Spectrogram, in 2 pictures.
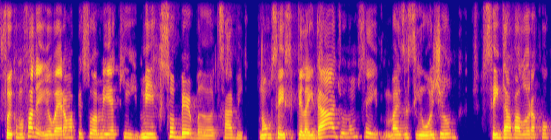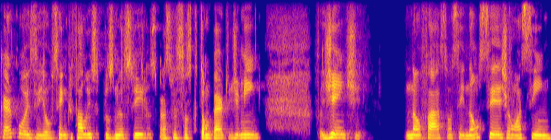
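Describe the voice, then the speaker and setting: A woman from Brazil, a guest in a casual interview, telling her story in an earnest, heartfelt way and turning lively when she quotes other people. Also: on the low side, a little fast. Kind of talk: casual interview, faith testimony.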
